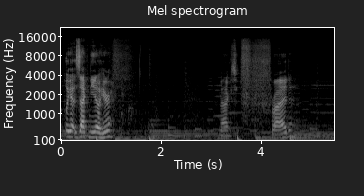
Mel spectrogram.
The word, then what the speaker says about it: Max Fried: Max Fried, that's how to pronounce his name, is going to be pitching today.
